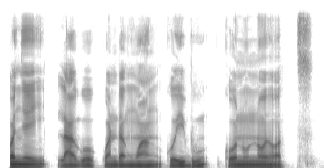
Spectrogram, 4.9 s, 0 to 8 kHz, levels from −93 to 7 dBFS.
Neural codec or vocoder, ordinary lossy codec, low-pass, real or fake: none; none; 7.2 kHz; real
